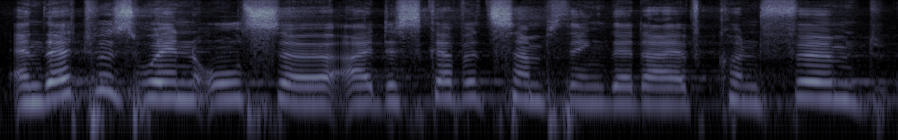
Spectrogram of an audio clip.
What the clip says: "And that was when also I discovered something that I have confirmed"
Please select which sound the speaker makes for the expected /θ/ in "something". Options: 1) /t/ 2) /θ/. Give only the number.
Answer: 2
